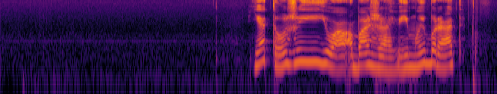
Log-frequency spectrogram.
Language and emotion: Russian, positive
